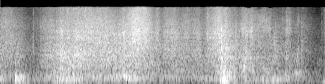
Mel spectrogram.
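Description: Cardboard moving-box flaps being pulled open, the cardboard rubbing and scraping for over a second, with a couple of sharper cracks as the flaps give.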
